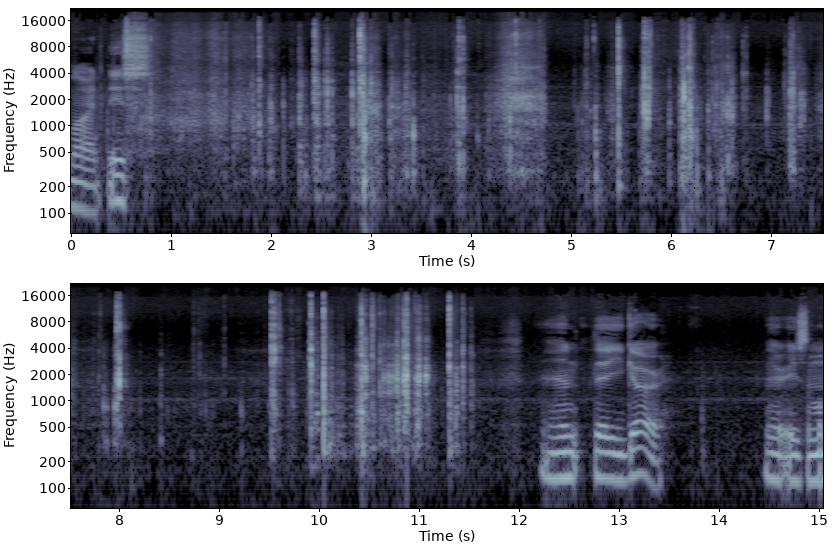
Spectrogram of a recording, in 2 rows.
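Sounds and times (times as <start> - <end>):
packaging rustle: 0.7 - 8.2
plastic crinkling: 1.0 - 8.2.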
